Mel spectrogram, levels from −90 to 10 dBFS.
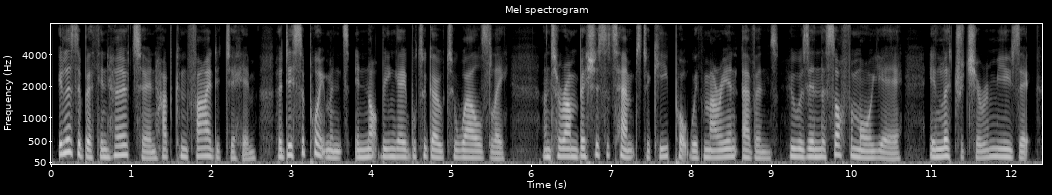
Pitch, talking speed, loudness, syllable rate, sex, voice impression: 160 Hz, 185 wpm, -19 LUFS, 5.7 syllables/s, female, feminine, slightly gender-neutral, adult-like, slightly middle-aged, slightly thin, tensed, slightly powerful, slightly dark, hard, very clear, fluent, very cool, very intellectual, very refreshing, very sincere, calm, friendly, reassuring, unique, very elegant, wild, slightly sweet, slightly strict, slightly modest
